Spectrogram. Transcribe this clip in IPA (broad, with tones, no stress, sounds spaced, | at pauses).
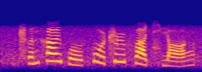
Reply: ʈ͡ʂʰ ə˧˥ n x a˥ ɪ̯ p o˨˩ ʊ̯ k o˥˩ ʊ̯ ʈ͡ʂ ɻ̩˥ f ä˥˩ t͡ɕʰ j ɑ˨˩˦ ŋ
